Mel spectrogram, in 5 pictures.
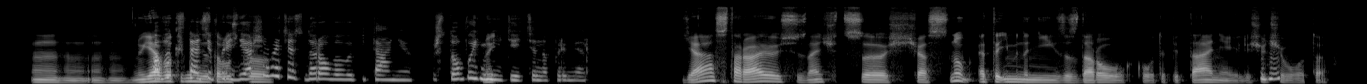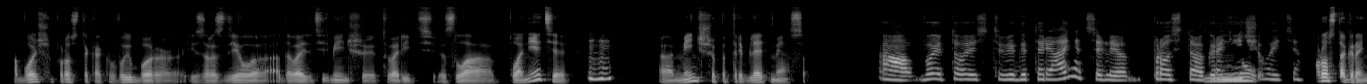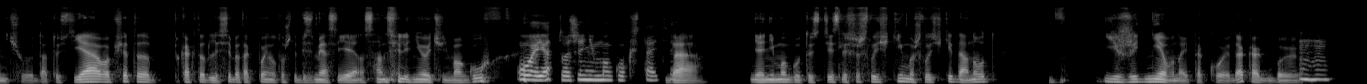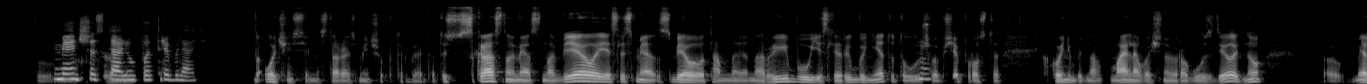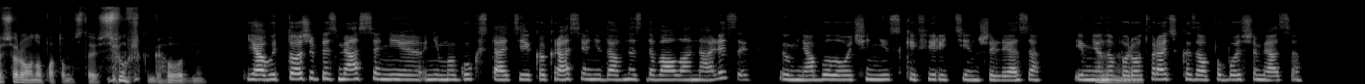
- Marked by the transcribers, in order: other background noise; laughing while speaking: "на самом деле не очень могу"; laugh; laughing while speaking: "немножко"
- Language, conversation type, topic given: Russian, unstructured, Как ты убеждаешь близких питаться более полезной пищей?
- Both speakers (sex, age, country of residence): female, 35-39, Netherlands; male, 20-24, Poland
